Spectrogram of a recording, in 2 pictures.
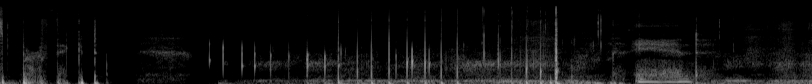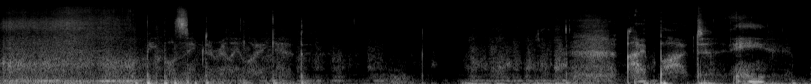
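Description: Close-miked ASMR triggers on a foam-covered microphone: a run of quick clicks from mouth sounds and finger flutters over the first few seconds, then a hand rubbing the foam windscreen with a scratchy rustle about eight seconds in. Soft, inaudible whispering runs through it.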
